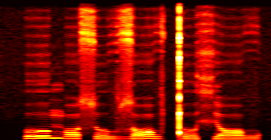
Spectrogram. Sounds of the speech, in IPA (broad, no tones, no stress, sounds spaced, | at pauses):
o ŋ ɔ s o v z ɔ v ǃ o xʲ ɔ v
